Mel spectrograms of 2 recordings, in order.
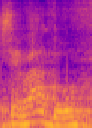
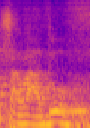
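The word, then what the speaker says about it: cerrado: Ang tamang pronunciation serrado. Mga ninuno natin, di marunong talaga Kastila, ginawa sarado.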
